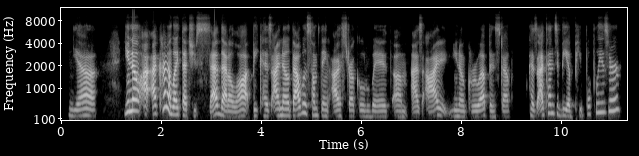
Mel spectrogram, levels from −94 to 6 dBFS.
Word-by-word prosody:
Yeah. 185 +1 0 0.6
You 290 +4 +3
know, 330 0 +8
I - - +7
I - - +3
kinda 430 - +4
like 220 -1 +3
that 185 -2 0
you 170 - -15
said 245 - +1
that 160 - +5
a 155 - -2
lot, 170 +5 +2
because 180 0 -9
I 185 - +5
know 195 0 0
that 185 +3 +5
was 275 -2 -5
something 200 -3 -7
I 175 - +2
struggled 170 -2 -9
with, 160 0 -7 0.2
um, 160 -1 -5
as 155 0 -2
I, 195 +7 0
you 170 0 -13
know, 160 -1 -6
grew 160 +1 -7
up 190 +3 +1
and 160 -1 -10
stuff, 160 -1 -7 0.4
'cause - - -6
I - - +5
tend 260 0 -6
to 245 - -10
be 190 -1 -7
a 170 - -3
people 230 - -15
pleaser. 320 +7 -5
185 Hz, 205 wpm, -21 LUFS, 165-230 Hz, 0.6 s, know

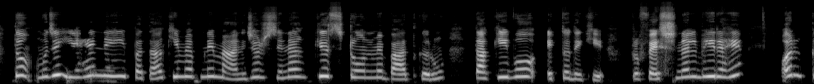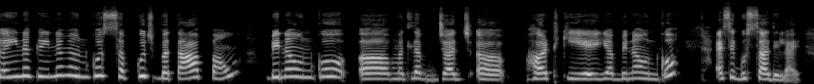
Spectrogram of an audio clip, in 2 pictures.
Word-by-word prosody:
तो 415 +1 +4 0.2
मुझे 360 +5 +3
यह 345 +2 0
नहीं 385 -1 +1
पता 275 -2 -3
कि 360 - -1
मैं 365 0 -1
अपने 360 +1 -2
मैनेजर 310 +1 -2
से 300 - -6
ना 350 +3 -2 0.2
किस 380 0 +3
टोन 320 -2 -4
में 315 -1 -5
बात 240 -2 -1
करूँ, 250 +3 -3 0.3
ताकि 295 +4 +4
वो 360 0 +1
एक 255 - -3
तो 295 - -3
देखिए, 245 - -5 0.3
प्रोफेशनल 270 +7 +4
भी 370 +2 +5
रहे 360 +2 +3 0.5
और 415 -1 +4
कहीं 345 +1 +1
न 395 - +3
कहीं 365 -1 0
ना 405 +2 -1
मैं 415 - -1
उनको 385 +2 0
सब-कुछ 385 -1 0
बता 275 +2 +4
पाऊँ 290 +7 -3 0.4
बिना 335 +3 +4
उनको 355 +1 -2
अ, 255 -4 +1
मतलब 255 -2 -6
जज़ 245 -1 0
अ, 230 -3 0 0.3
हर्ट 265 0 +3
किए 255 -2 +2
या 255 +1 -1
बिना 265 +3 -4
उनको 250 - -2 0.5
ऐसे 275 +6 +3
गुस्सा 265 -1 +3
दिलाए। 220 -3 -6
315 Hz, 175 wpm, -21 LUFS, 255-360 Hz, 0.5 s, भी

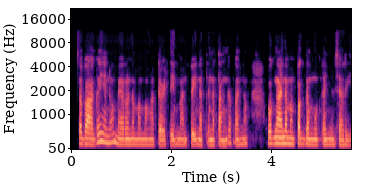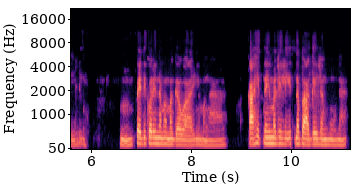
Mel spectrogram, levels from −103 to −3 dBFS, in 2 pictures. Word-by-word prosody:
Sabagay 165 +7 +2
ano, 210 +4 -3
meron 150 -4 -1
namang 150 -1 -4
mga 150 -1 -6
thirteen 140 +2 -4
month 145 -1 -7
pay 145 - +1
na 145 -2 -3
tinatanggap 140 +5 -5
ano? 155 +3 -5 0.4
'Wag 175 0 +1
nga 175 -1 +6
namang 170 -3 +1
pagdamutan 150 -2 -1
'yong 145 - -5
sarili, 135 0 -7 0.7
mm. 145 +2 -3
Puwede 175 -1 +6
ko 175 0 +4
rin 170 - +4
namang 165 -1 +1
magawa 145 -4 +1
'yong 145 +1 -5
mga 130 -2 -6 0.7
kahit 165 +4 +6
na 175 - +6
'yong 175 - +5
maliliit 165 -1 -2
na 165 - +4
bagay 155 -1 +4
lang 150 -1 0
muna. 140 -1 -3
150 Hz, 175 wpm, -24 LUFS, 145-165 Hz, 0.7 s, nga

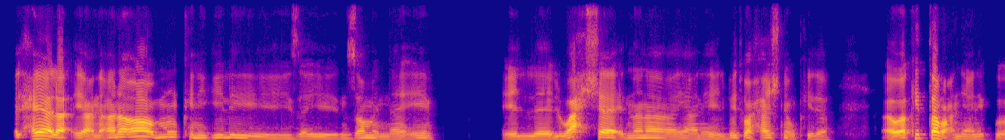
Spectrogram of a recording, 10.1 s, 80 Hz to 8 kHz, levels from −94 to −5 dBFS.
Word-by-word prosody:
الحقيقة 175 +6 +5
لأ، 130 0 +5
يعني 115 +2 0
أنا 145 +3 +3
آه، 150 +1 +6
ممكن 135 -1 -6
ييجي 120 +2 -7
لي 105 -7 -8
زي 100 -1 -9
نظام 120 +6 -5
إنها 110 0 -9
إيه 120 +1 -10 0.7
ال 110 0 -6
الوَحشة 115 +4 +2
إن 115 +1 -9
أنا 120 -2 -3
يعني 110 -2 -8
البيت 115 +5 -9
وحشني 120 -1 -2
وكده 110 +1 -12 0.5
آآ، - - +1
وأكيد 280 -8 +4
طبعًا 200 - +6
يعني 105 0 -9
ك 105 - -30
115 Hz, 150 wpm, -22 LUFS, 110-130 Hz, 0.7 s, آه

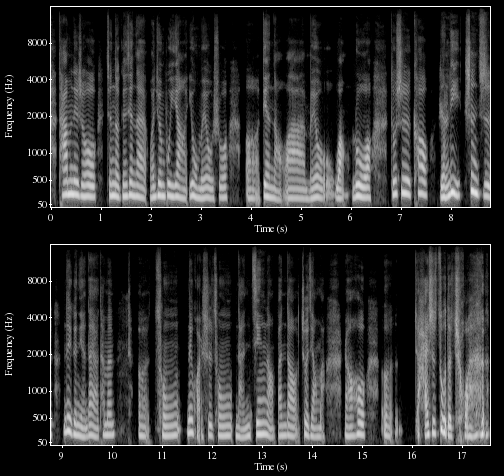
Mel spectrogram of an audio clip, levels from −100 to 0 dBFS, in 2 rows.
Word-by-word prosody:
他 235 +1 +2
们 245 0 +7
那 240 -1 +6
时 210 -2 +1
候 200 -1 +3 0.2
真 220 -1 +1
的 200 -3 +3
跟 205 +2 +1
现 225 -1 +3
在 190 -4 0
完 185 +2 0
全 215 -1 +4
不 215 +1 +1
一 200 - +2
样， 185 -5 0
又 210 0 +2
没 170 0 0
有 180 -2 -1
说， 185 +2 -5 0.3
呃， 170 -3 -6
电 200 -4 +2
脑 160 -4 -4
啊， 170 -1 -3
没 160 +2 -4
有 185 -1 +1 0.3
网 175 +5 -1
络， 185 -2 +4 0.4
都 240 - +2
是 255 -1 +3
靠 245 -1 -1 0.2
人 190 +2 +3
力。 230 -4 +5
甚 290 -4 +5
至 210 -5 -2 0.2
那 260 0 +4
个 210 -3 +1
年 165 -4 0
代 190 0 -1
啊， 160 -3 -4
他 195 +5 -6
们， 195 +1 -1 0.4
呃， 175 -3 -4
从 185 +6 -2
那 235 +1 +2
会 225 - -5
儿 - - -9
是 185 +3 -4
从 180 +1 -2
南 165 0 -3
京 205 +2 +2
呢 165 -6 -2
搬 180 +1 -3
到 175 -3 -2
浙 205 -3 -1
江 170 -2 -4
嘛， 160 0 -7 0.4
然 175 -1 -2
后， 200 0 +2 0.3
呃， 180 -2 -4 0.5
还 185 - +1
是 225 +2 +2
坐 245 +2 +6
的 175 -3 +3
船， 195 +5 0
190 Hz, 220 characters per minute, -24 LUFS, 175-215 Hz, 0.5 s, 们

